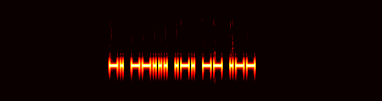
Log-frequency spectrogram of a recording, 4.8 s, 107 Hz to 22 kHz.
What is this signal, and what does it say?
Morse code, heard as a keyed tone, about 34 wpm, 700 Hz. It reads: N7RMW
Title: USA Call Signs - 5 Characters - Repeated 3x - 35wpm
